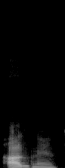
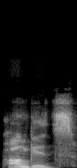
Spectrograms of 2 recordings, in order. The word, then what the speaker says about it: Pongids: Pognids? Pognids. Hello? It's Pongids. It's Pongids. Pongids.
